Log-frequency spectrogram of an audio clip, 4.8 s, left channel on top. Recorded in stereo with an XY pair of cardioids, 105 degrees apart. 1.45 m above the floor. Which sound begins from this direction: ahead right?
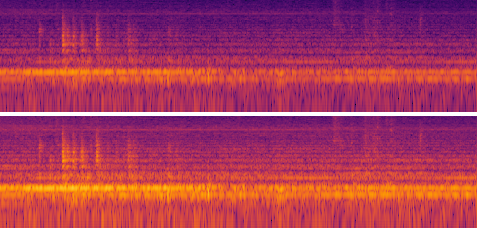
A machine running, at 0.0 s.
